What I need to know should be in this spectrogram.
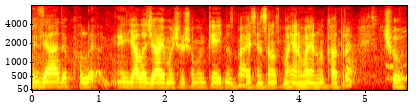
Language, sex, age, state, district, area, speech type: Kashmiri, male, 45-60, Jammu and Kashmir, Shopian, urban, spontaneous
